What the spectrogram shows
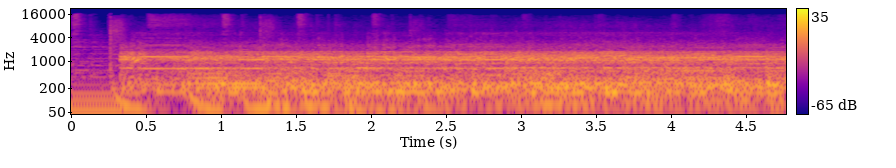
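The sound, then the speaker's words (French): A guitar dragged behind a truck as conceptual noise art: a loud, continuous grinding roar with droning, ringing string tones, starting abruptly and holding steady throughout, with no voices. “Le bruit d'une d'air traînée par un camion, du bruit conceptuel avec le plasticien Christian Marclay”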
